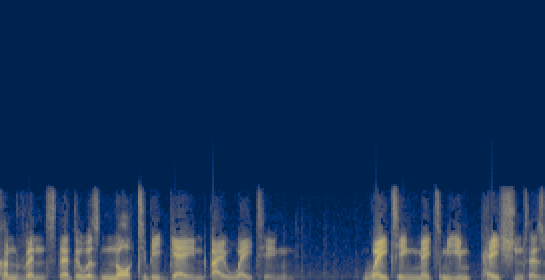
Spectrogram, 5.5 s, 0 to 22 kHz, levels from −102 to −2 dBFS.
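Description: No technical faults can be heard in this speech recording. A faint room noise sits about 42 dB below the speech, and the AMR wideband (HD Voice) coding sounds clear, which fits one of its highest rates.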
